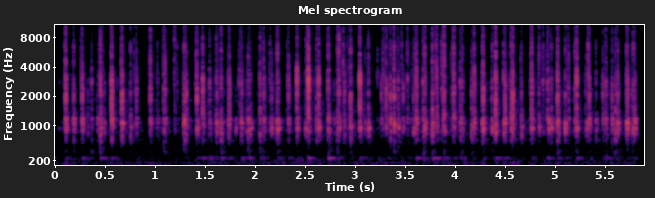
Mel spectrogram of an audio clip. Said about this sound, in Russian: Механика дороже, но печатать и играть на ней намного удобнее из-за четкой обратной связи. Клавиши нажимаются с характерным для печатной машинки звуком. Их отличает четкий и, как правило, большой ход.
